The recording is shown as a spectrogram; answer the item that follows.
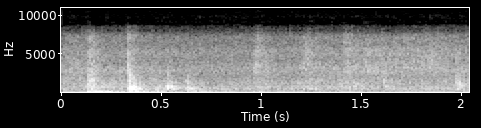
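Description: A few faint, short clicks in the first half-second, over a steady low hum.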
